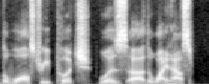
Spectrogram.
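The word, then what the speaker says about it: Putsch: uh the White House push. How do you is that push? Push. You said it right cuz it's a German word cuz they they had pushes in Germany.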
